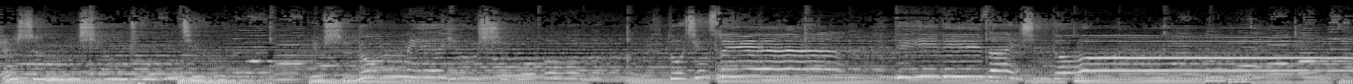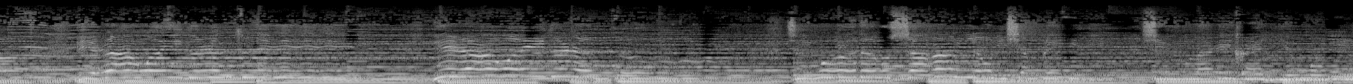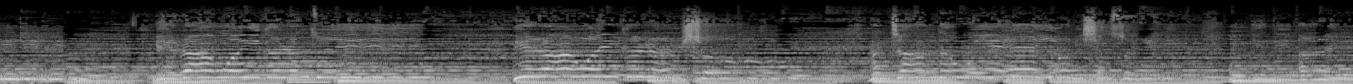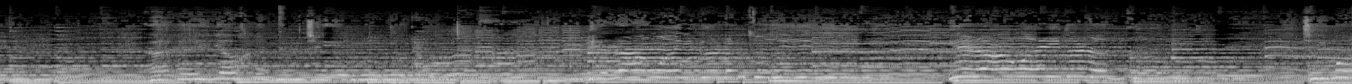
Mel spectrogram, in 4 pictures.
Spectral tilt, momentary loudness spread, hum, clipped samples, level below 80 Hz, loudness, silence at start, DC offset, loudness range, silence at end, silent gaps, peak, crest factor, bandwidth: -5.5 dB/octave; 7 LU; none; under 0.1%; -26 dBFS; -16 LUFS; 0 s; under 0.1%; 4 LU; 0 s; none; 0 dBFS; 14 dB; 17 kHz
